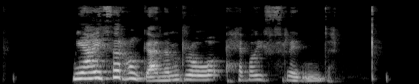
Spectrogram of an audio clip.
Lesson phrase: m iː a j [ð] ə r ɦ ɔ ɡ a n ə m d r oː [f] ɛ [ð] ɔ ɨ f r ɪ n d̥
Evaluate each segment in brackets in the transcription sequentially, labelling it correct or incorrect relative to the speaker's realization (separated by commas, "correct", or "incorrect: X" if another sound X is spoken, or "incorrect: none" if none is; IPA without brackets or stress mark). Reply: incorrect: θ, incorrect: h, incorrect: v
